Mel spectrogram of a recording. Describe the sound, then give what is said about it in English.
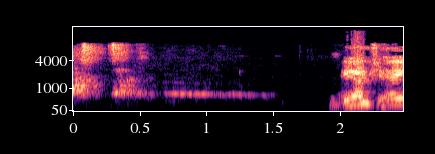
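Two quick barks from goblin dogs, then a thin whining tone that fades out. After a short silence, a louder burst of harsh barking and yelping follows. “And sounds like the goblin dogs are coming.”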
